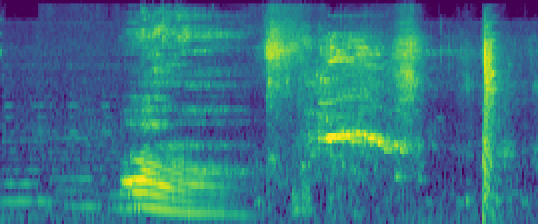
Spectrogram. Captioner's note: ??: Yawn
